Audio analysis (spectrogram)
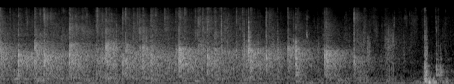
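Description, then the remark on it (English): A crowd at a church service applauds the families who raised these children, many hands clapping steadily in a dense, even patter with a few sharper individual claps standing out near the end. “I'm sure they appreciate the applause for all it took for them to raise these children to get to this point.”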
